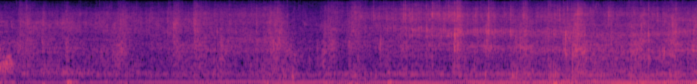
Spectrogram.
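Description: Chicken pieces frying in a spiced tomato masala on a hot iron tawa: a steady sizzle with fine crackling.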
